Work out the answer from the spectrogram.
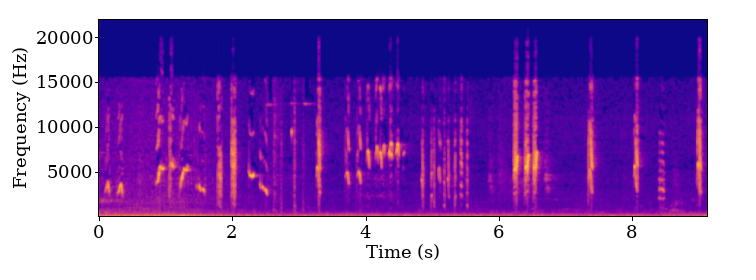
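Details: Ruby-cheeked sunbird at the speckled young-plumage stage, in full active song used as a lure for other birds: rapid high, thin chirps and sharp clicks, short scattered bursts of quick trills and upslurred whistles, over faint low background rumble.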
